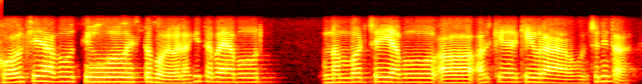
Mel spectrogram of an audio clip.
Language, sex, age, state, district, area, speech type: Nepali, male, 45-60, West Bengal, Darjeeling, rural, conversation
